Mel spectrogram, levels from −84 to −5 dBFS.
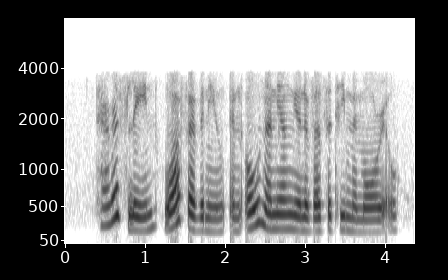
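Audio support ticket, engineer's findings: Bluetooth CVSD headset codec, throughout. Narrowband speech, dull and boxy; s sounds scratchy, granular hiss beneath. Spectrogram: energy confined to roughly 300 Hz–3.5 kHz, hard ceiling near 3.9 kHz, empty above. Waveform: steep loud transients rounded where the 1-bit delta step can't keep up (slope overload). Band and grain fit 64 kbps CVSD on a headset link.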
